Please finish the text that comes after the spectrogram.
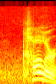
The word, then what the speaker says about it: color: Don't be confused with color. Color has the short sound like cup and up.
